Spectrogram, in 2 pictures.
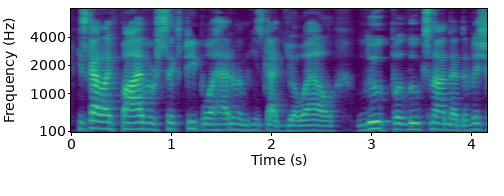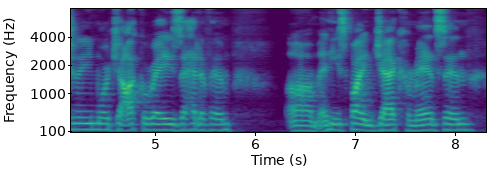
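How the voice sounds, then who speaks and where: A young man with a hoarse voice, talking casually to camera in a reaction vlog, rambling, clearing his throat often. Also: mid-range voice, steady tone, a little fast, sharp tone. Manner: rambling, frequent throat clearing and filler words. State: hoarse from screaming. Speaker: MMA fan vlogger.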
